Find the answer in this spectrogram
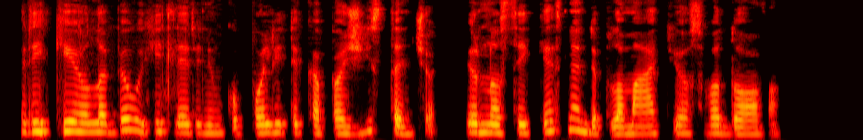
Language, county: Lithuanian, Kaunas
